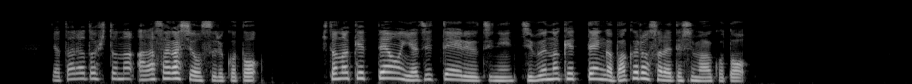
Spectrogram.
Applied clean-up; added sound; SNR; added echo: none; none; none; none.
